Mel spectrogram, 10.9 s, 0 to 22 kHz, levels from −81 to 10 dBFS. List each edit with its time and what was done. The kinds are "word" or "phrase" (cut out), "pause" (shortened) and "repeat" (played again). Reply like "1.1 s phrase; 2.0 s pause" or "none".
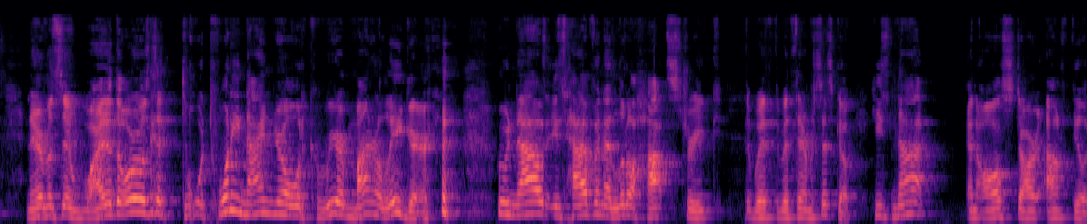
1.5 s phrase; 5.4 s word; 7.4 s word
